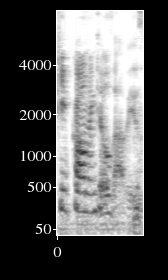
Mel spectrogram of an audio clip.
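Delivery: ordinary talk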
